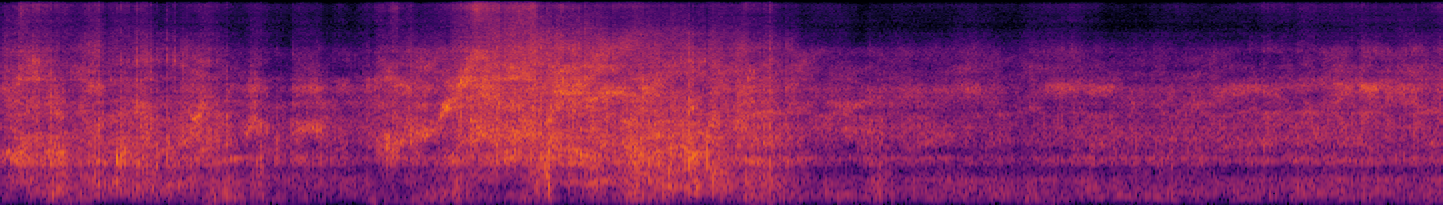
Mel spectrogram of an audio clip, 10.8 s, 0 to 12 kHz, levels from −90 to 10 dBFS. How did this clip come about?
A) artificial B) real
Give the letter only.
A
